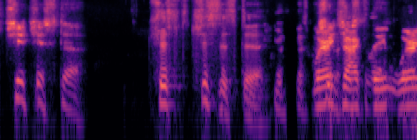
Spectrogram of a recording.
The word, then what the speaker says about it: Chichester: here's Craig to talk about uh stuff we mispronounced or got wrong and there's Elliott so let Craig it's Chichester CH Cher where exactly where exactly is that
